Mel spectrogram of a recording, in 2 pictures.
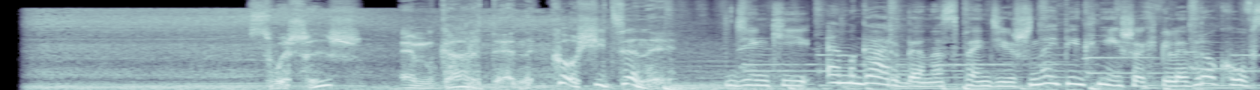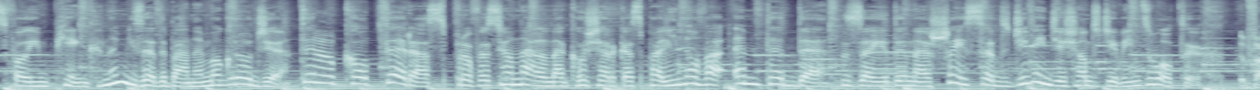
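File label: Polish, female, commercial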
